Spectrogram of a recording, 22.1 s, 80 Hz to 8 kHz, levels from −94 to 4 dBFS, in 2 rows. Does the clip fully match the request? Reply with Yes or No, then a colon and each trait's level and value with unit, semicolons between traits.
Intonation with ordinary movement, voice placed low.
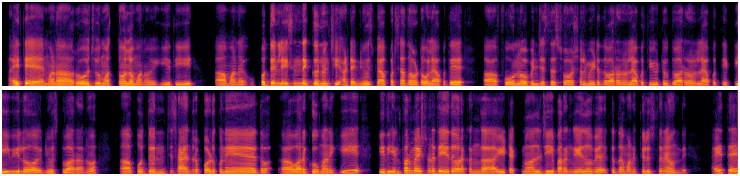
No: average, 3.0 semitones; medium, 160 Hz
